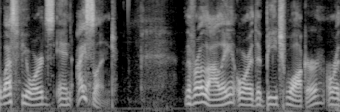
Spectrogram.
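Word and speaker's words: Fjörulalli: And it is not, the Icelandic language is not phonetic. Not going to even pronounce it. I am not, no. I could tell you it's Fjorulalli. It's close to that.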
